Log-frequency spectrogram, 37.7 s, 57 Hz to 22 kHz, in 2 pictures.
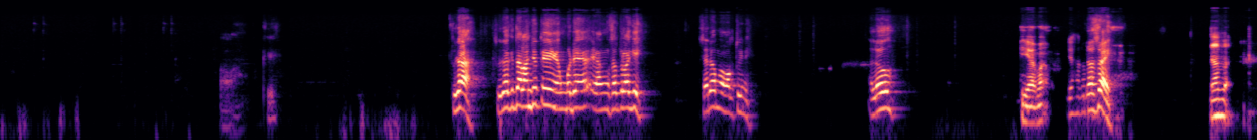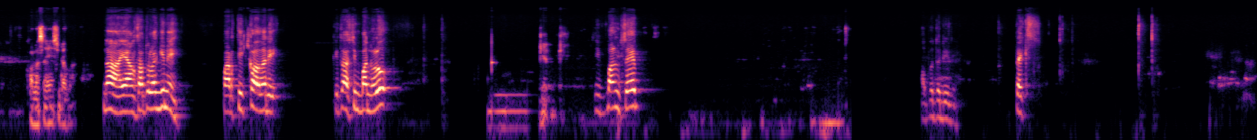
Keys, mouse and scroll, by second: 1.7 click, 1.8 click, 2.6 click, 4.0 scroll down 1, 4.9 scroll down 1.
